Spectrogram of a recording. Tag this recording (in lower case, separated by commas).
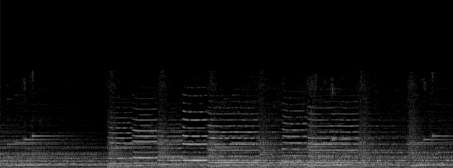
organ, hammond organ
